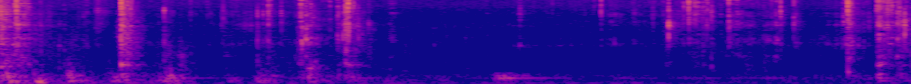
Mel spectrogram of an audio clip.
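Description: A metal utility blade shaves flakes off a pink, solid, dry soap bar with a ridged edge. Quiet, irregular crisp scrapes and short bright clicks sit over a faint low hum. Each cut stops dead with almost no ring.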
